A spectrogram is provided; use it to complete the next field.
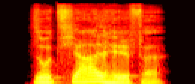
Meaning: income support, minimal social assistance
- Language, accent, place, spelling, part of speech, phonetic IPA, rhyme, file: German, Germany, Berlin, Sozialhilfe, noun, [zoˈt͡si̯aːlˌhɪlfə], -aːlhɪlfə, De-Sozialhilfe.ogg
